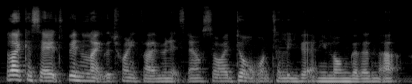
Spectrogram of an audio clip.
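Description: A woman's voice: sits low, steady tone, fast talker, soft background music. A woman vlogging casually to camera while wearing a wet face mask, chatty and thinking aloud. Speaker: beauty vlogger. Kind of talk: casual vlog chat to camera.

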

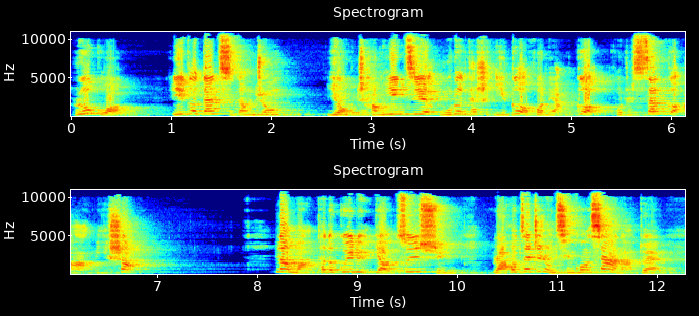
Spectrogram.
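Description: High-voiced woman teaching in an echoey room. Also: measured pace, fairly bright tone. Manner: patient, explains step by step, asks the class questions. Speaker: Arabic teacher. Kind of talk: recorded language lesson.

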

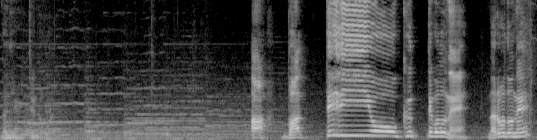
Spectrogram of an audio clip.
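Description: A man giving excitable, jokey gameplay commentary as a streamer. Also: high-pitched, moderate pace, faint music behind. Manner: excitable, laughing, jokey reactions. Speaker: game streamer.

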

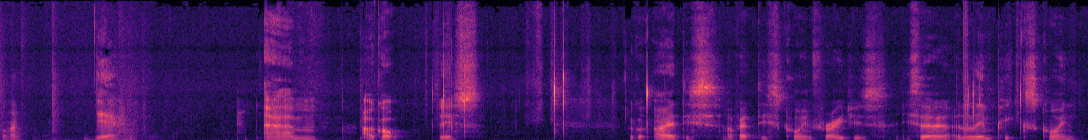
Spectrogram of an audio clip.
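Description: Male vlogger, rambling bedroom chat, slow, unhurried delivery. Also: lowish voice, fairly even intonation, a little hiss or hum. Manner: rambling, repeats himself, fillers. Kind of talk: casual chat to camera. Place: his small bedroom. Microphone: camera on a tripod.

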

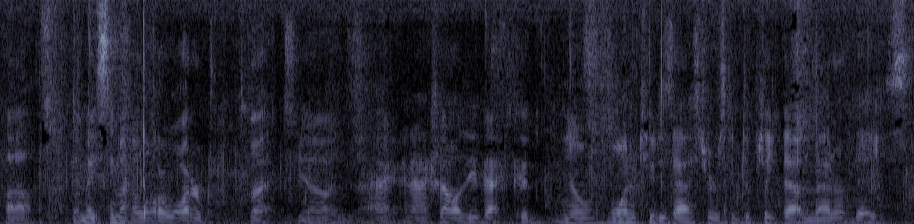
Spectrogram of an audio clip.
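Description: A man from a disaster relief organization explaining a warehouse in a halting, informal way, with many fillers and restarts. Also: on the low side, level tone, noisy background. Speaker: disaster services warehouse staff. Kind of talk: informal guided tour explanation.

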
